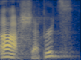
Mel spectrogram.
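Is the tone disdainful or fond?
disdainful. It is said with disdainful, questioning surprise.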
